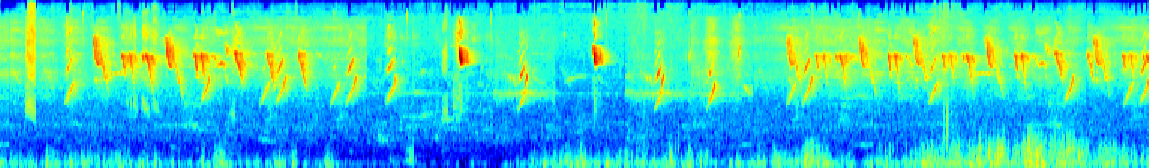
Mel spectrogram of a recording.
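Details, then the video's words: Wild saffron finches singing freely in nature: high, bright chirps and quick upward-sweeping notes in loose runs from several birds, over a steady low rumble of wind or distant traffic. "show dos canário da terra livre na natureza"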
